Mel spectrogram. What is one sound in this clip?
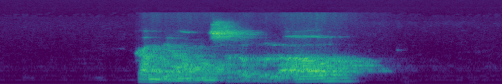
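A man speaks calmly into a microphone, as over an online call.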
